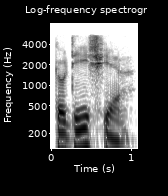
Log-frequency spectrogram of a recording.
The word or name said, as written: godetia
